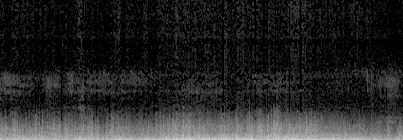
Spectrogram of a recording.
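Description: Steady wind buffets a microphone outdoors on open water during a late-December bass fishing trip, a continuous low, rushing rumble with no voices.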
